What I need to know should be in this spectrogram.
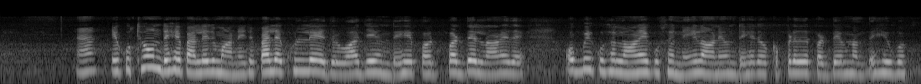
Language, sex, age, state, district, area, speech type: Dogri, female, 30-45, Jammu and Kashmir, Samba, rural, spontaneous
